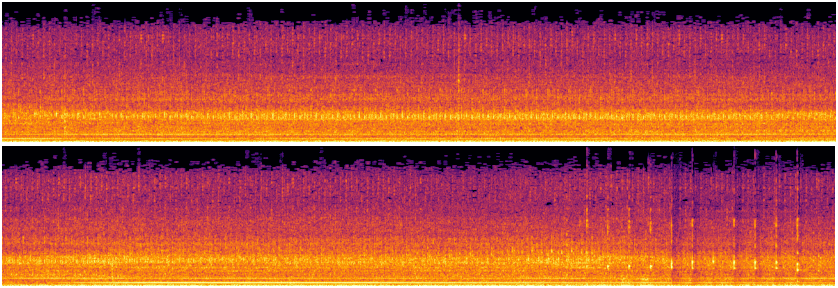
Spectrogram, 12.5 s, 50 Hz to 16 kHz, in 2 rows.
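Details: Mazda 3 petrol engine idling with an uneven, lumpy beat, a misfire persisting despite new spark plugs, fuel filter and fuel pump; ignition coils are tested and found leaking spark.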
